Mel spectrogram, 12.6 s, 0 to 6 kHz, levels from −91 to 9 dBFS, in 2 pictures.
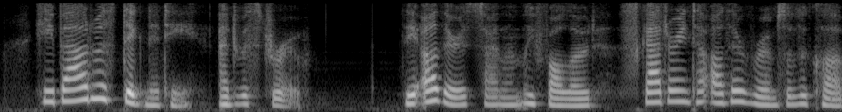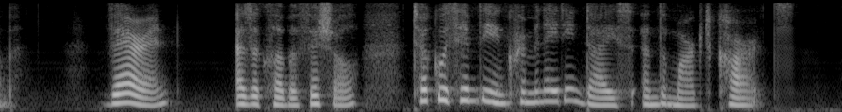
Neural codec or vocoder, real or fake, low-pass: codec, 24 kHz, 0.9 kbps, DualCodec; fake; 5.4 kHz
